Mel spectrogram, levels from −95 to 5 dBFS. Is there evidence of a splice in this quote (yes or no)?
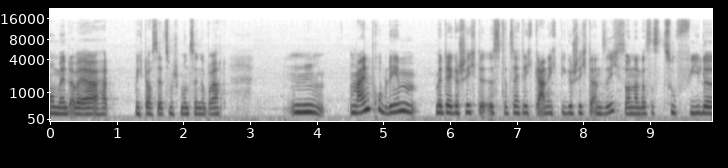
no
